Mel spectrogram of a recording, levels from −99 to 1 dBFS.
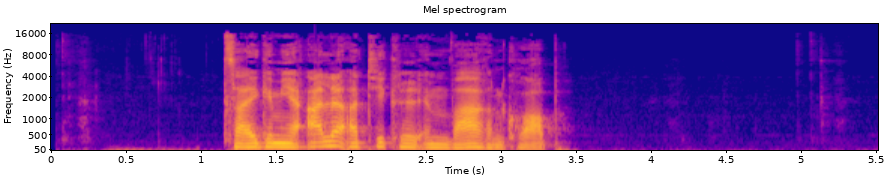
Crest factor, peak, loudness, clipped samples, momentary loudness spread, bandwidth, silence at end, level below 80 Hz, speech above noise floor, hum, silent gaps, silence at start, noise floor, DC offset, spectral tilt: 20 dB; 0 dBFS; -18 LUFS; under 0.1%; 8 LU; 16.5 kHz; 2.1 s; -46 dBFS; 54 dB; none; none; 1.15 s; -71 dBFS; under 0.1%; -5.5 dB/octave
